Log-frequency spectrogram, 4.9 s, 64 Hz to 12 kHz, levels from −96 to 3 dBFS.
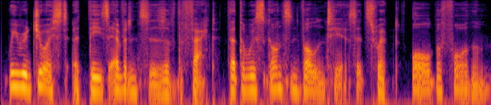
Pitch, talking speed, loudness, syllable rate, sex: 130 Hz, 210 wpm, -22 LUFS, 6.4 syllables/s, male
